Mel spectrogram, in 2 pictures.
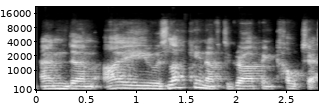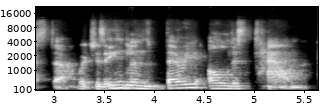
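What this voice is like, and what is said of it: British accent. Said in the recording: “my British accent,”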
